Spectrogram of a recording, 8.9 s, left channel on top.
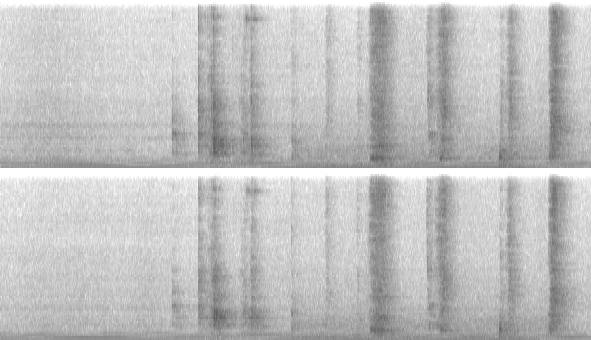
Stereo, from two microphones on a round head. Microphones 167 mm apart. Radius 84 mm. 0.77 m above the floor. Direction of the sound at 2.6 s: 30° left (ahead or behind).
